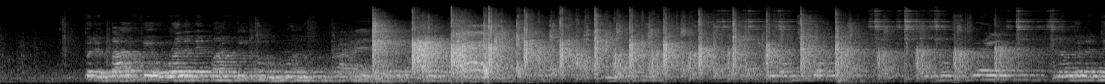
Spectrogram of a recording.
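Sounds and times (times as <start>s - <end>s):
rhythmic hand clapping: 3.7s - 10.8s.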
